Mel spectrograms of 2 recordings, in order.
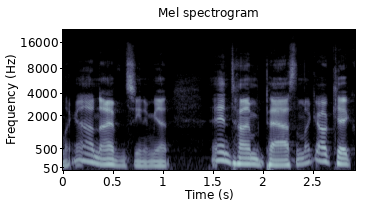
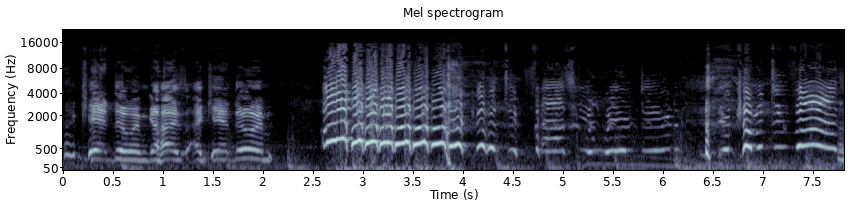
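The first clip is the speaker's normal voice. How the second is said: very high, silly, swooping cartoon voice. Panicking as a giant foe chases you in a game: sounding like Goofy. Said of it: "You sound like Goofy sometimes when you do that".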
